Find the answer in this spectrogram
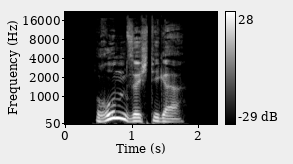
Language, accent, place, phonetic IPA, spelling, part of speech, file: German, Germany, Berlin, [ˈʁuːmˌzʏçtɪɡɐ], ruhmsüchtiger, adjective, De-ruhmsüchtiger.ogg
- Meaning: 1. comparative degree of ruhmsüchtig 2. inflection of ruhmsüchtig: strong/mixed nominative masculine singular 3. inflection of ruhmsüchtig: strong genitive/dative feminine singular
